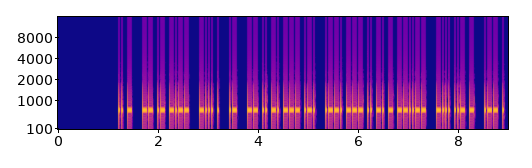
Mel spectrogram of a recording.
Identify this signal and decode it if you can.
Morse code, heard as a keyed tone, about 40 wpm, 700 Hz. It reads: IT MAY BE A MINOR POINT, BUT WE
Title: Sentences from Top 1500 Words 40wpm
